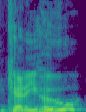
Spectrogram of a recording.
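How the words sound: The voice rises at the end, like a question.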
